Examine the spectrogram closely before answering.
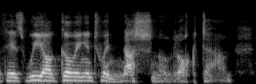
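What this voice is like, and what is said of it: Imitates another person's voice. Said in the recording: “That's my Boris impression.”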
